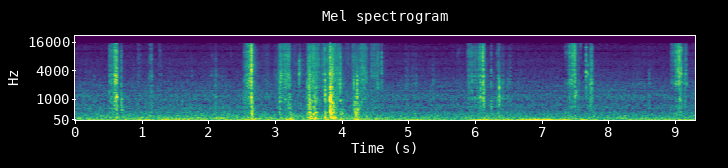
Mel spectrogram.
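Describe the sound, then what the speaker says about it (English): Scissors cut paper tabs for a box lid in a quiet room, a handful of sharp, close snips spaced irregularly across several seconds. "Cut the tabs the same."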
